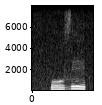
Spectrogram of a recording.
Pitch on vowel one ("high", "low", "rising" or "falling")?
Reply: low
